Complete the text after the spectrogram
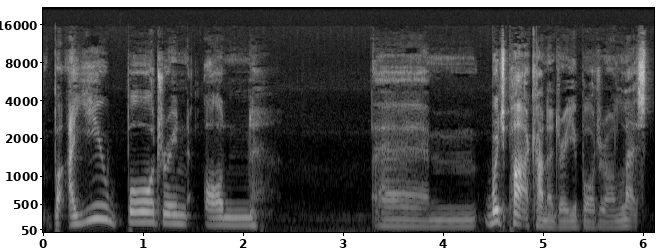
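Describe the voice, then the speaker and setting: A man from the UK, hosting a rambling, chatty livestream from his home studio and talking to viewers in chat. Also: mid-range voice. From United Kingdom. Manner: rambling, chatty, self-deprecating. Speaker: livestream host.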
